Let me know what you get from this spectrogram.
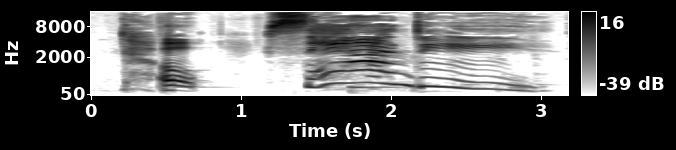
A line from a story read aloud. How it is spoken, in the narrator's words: Everybody yelled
